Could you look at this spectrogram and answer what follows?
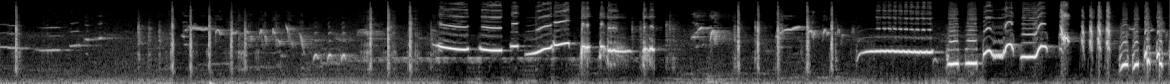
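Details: Wild forest white-rumped shama song begins quietly with soft notes and ticks, then swells into loud clear whistles, steady held tones and rapid rising slurs toward the end, with faint river flow in the background.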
